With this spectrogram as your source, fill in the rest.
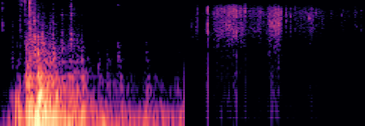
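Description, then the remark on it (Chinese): A refrigerator door is pulled open with a soft thump and rattling seal, followed by a steady airy hum and a few light clicks as items shift inside while someone searches the fridge for leftover cake. No one speaks. “啊，对了对了，我记得冰箱里还有昨天吃剩的蛋糕，我找找看哦。”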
